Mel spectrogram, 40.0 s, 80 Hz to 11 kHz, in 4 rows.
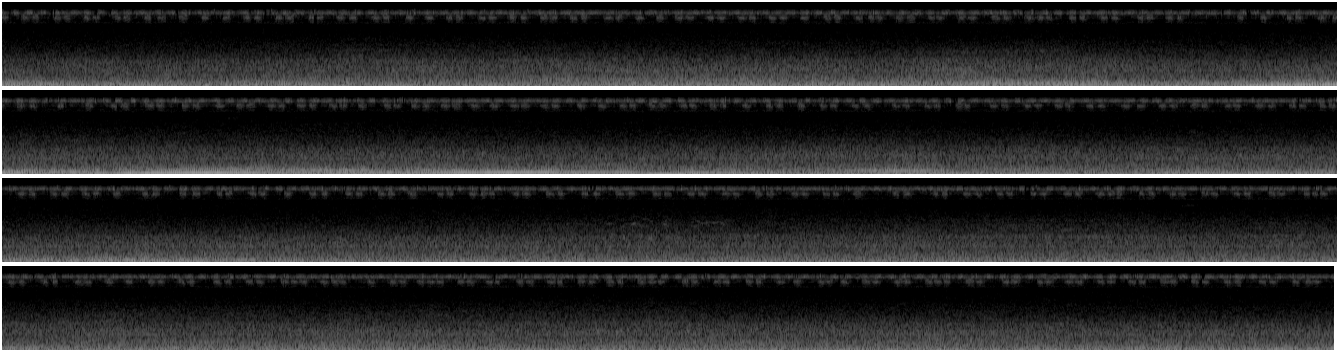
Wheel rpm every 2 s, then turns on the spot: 0, 0, 0, 0, 0, 0, 0, 0, 0, 0, 0, 0, 0, 0, 0, 0, 0, 0, 0, 0.
none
